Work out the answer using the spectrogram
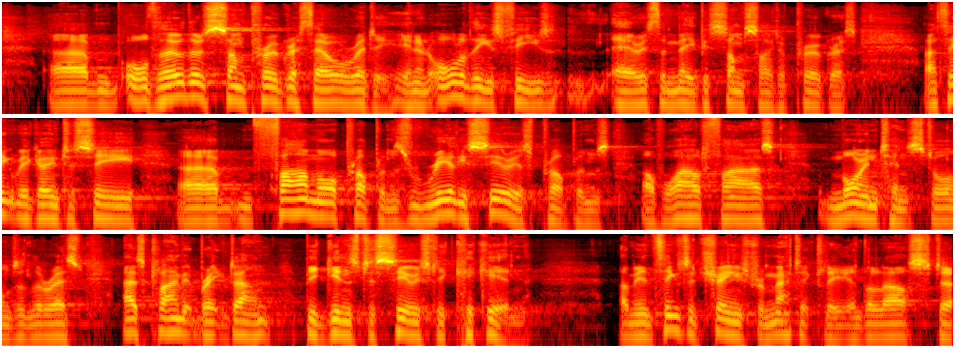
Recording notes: Recorded live at the 2023 Bradford Literature Festival.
